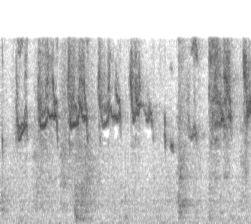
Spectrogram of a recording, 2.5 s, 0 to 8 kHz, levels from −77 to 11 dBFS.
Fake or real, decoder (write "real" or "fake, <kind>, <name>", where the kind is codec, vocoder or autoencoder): fake, vocoder, Vocos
